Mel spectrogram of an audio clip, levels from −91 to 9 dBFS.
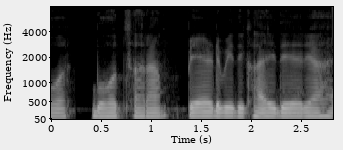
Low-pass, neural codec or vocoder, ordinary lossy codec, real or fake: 7.2 kHz; none; none; real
